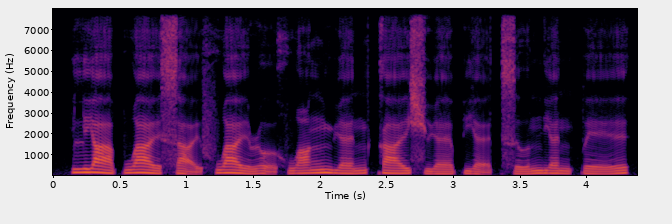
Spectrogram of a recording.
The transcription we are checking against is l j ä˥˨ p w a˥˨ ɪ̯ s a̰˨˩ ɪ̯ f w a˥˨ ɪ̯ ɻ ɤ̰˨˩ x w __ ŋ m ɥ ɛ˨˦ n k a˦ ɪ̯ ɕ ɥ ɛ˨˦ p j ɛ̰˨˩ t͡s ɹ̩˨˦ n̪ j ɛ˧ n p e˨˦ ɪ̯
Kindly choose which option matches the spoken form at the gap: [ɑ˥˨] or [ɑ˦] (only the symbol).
ɑ˦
